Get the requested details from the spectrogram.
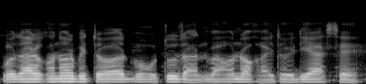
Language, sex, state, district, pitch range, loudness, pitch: Assamese, male, Assam, Sonitpur, 115-125 Hz, -17 LUFS, 120 Hz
